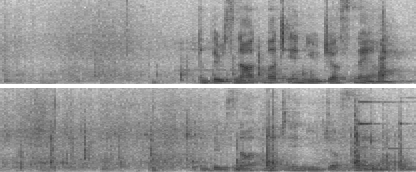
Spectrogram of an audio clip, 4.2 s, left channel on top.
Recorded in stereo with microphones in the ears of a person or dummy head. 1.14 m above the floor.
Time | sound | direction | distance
2.0 | a woman speaking | 40° left (ahead or behind) | 1.0 m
